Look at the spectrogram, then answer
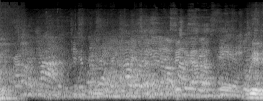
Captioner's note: room chatter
